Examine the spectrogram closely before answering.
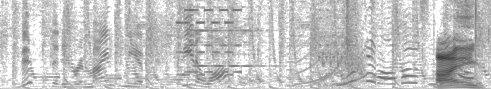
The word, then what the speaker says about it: Casinopolis: I don't like the pronunciation of Casinopolis. It looks like it should not have another O in it, but they pronounce it like there's two O's.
